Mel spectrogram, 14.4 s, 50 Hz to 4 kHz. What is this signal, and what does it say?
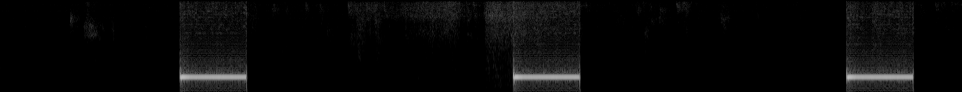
Ringback tone (Europe, 425 Hz).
